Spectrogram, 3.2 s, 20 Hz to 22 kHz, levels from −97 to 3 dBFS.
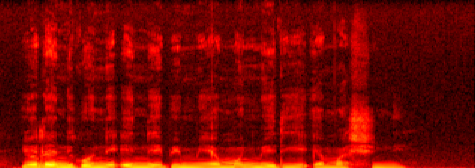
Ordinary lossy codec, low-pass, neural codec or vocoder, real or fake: none; none; none; real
